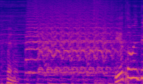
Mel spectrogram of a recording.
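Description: A horse whinny, one trembling high call lasting a little over a second, over background music.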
